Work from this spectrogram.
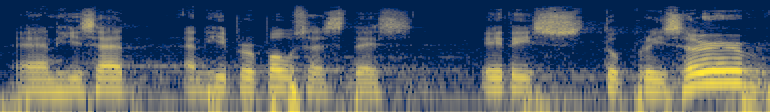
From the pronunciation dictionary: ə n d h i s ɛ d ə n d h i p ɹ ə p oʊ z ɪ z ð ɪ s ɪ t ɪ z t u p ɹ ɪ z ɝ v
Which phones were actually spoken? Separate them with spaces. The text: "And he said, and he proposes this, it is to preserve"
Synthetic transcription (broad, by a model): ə n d h i s ɛ d ə n d h i p ɹ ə p oʊ s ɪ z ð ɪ s ɪ t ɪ s t u p ɹ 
